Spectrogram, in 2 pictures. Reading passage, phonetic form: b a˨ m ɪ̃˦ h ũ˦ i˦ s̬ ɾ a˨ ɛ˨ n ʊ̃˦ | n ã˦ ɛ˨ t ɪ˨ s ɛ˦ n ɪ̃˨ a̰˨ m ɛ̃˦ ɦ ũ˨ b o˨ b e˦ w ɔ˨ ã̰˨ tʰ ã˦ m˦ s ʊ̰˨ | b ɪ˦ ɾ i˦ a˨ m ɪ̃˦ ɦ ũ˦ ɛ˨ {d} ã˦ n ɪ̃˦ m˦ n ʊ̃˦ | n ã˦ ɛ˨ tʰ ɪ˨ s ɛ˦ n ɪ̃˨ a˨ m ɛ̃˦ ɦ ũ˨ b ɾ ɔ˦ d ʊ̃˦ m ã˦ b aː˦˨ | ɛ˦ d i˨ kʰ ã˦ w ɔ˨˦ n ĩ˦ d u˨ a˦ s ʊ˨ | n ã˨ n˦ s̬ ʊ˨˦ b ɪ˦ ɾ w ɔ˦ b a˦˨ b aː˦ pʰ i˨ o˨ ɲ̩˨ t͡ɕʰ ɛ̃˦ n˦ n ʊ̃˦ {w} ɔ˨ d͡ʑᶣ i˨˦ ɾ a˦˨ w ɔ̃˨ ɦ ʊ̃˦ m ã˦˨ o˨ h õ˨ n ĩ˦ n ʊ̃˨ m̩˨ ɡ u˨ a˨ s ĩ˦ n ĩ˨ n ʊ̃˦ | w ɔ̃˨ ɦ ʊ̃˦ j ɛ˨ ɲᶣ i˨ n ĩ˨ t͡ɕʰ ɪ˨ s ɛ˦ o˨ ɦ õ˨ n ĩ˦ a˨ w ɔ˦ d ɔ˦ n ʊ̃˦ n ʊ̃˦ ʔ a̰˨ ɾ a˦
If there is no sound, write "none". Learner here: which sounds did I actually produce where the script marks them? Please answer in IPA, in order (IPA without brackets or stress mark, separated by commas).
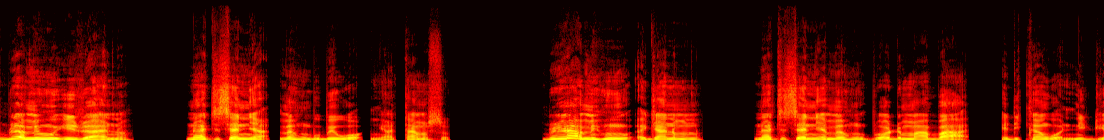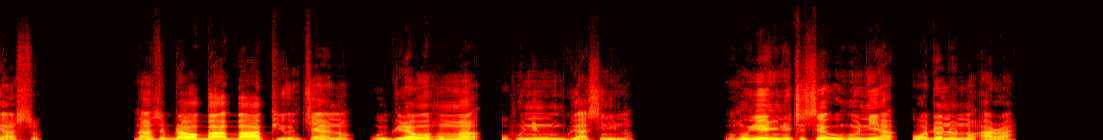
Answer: d͡ʑ, w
